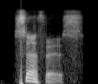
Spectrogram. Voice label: "surface", British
